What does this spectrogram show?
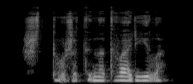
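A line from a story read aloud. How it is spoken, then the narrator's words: Whispered. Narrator (Russian): прошептал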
